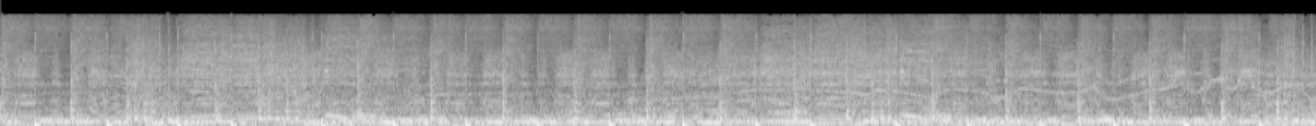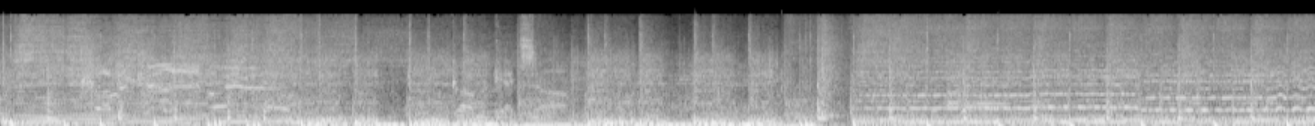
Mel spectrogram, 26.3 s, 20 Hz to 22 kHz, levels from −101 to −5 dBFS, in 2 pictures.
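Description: At 20.97 s there is damaged data in the compressed stream: a short run of corrupted bytes reaches the decoder, which cannot make sense of the frame there, loses its place and has to hunt for the next valid frame header before it can resume. For roughly 12 ms the output is whatever the decoder makes of that garbage, heard as a brief chirp or blip that breaks sharply into the audio and is gone almost at once.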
